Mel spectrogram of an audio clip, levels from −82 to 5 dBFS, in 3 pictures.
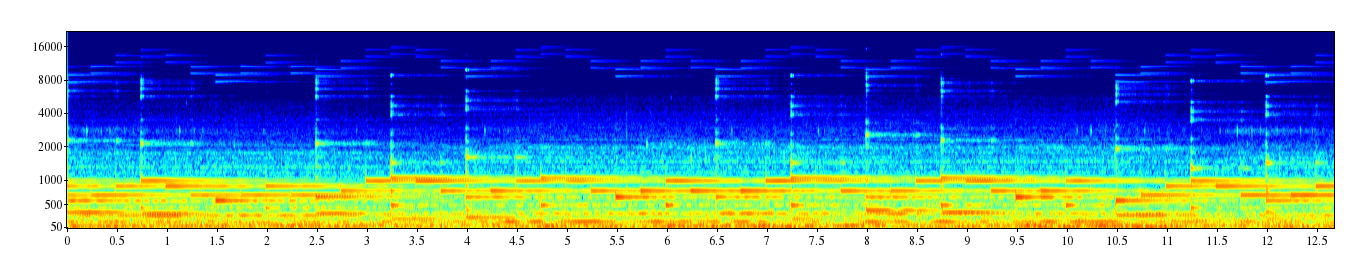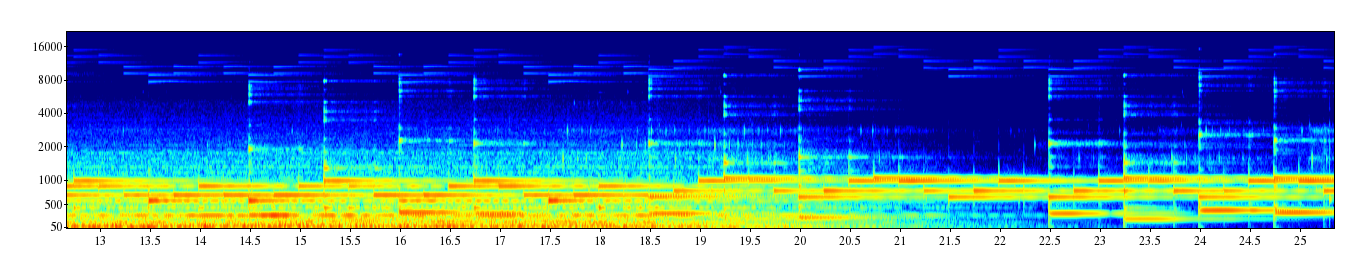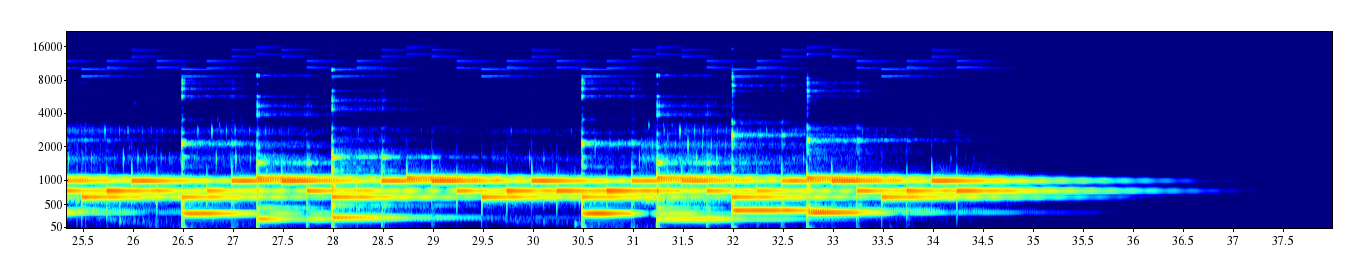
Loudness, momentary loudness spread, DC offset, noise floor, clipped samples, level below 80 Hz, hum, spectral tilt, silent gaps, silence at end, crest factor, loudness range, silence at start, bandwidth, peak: -15 LUFS; 5 LU; under 0.1%; -87 dBFS; under 0.1%; -22 dBFS; none; -8.5 dB/octave; none; 2.35 s; 14 dB; 4 LU; 0 s; 12.5 kHz; 0 dBFS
